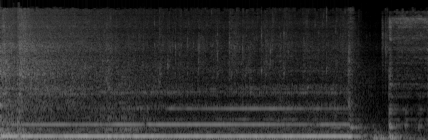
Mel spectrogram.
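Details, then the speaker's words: Sump pump on a dual-pump system after a PumpSpy silent check valve was installed to stop water hammer from the internal check valve slamming; steady motor hum, then a clean shutoff with no clunk in the pipe. "Yeah, that did it, folks. No more clunk in the pipe."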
